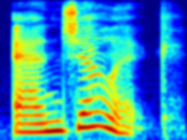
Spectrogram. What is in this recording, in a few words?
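"angelic", English word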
